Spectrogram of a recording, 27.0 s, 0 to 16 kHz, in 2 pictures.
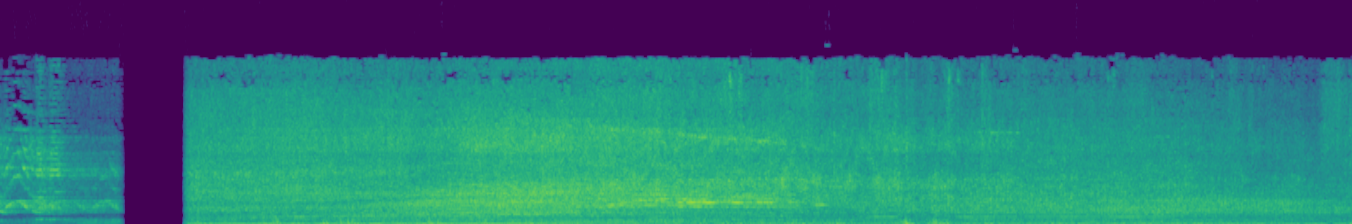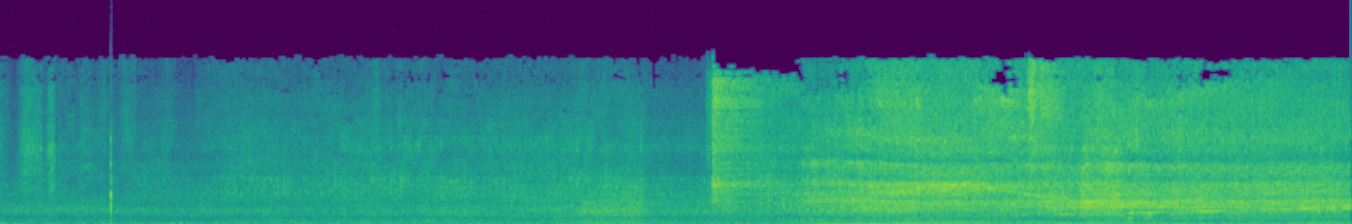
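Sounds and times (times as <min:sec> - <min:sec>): heavy truck engine running: 0:01.9 - 0:27.0
road noise: 0:01.9 - 0:27.0
hiss: 0:20.6 - 0:21.4.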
